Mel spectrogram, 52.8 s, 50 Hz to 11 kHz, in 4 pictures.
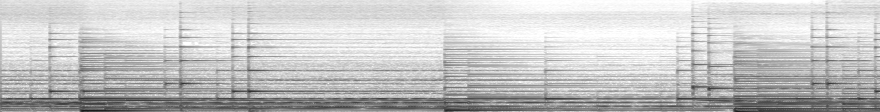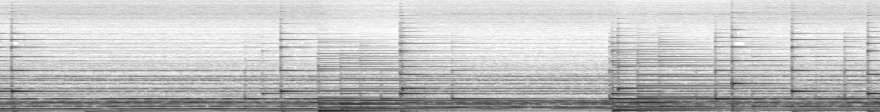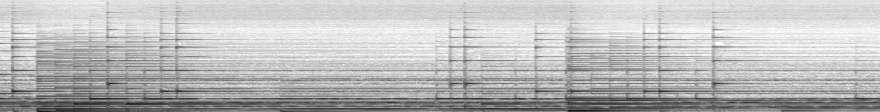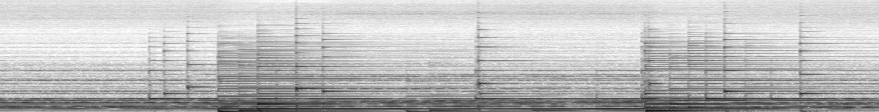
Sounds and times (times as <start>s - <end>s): Music: 0.0s - 52.7s.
